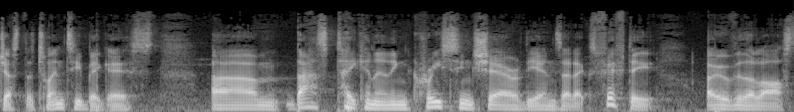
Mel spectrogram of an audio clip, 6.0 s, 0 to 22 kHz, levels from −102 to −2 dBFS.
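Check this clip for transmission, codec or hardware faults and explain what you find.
Two hardware faults are audible in this speech clip.

From 0.52 to 1.81 s, just before "that's taken an increasing", seven CD scratch ticks recur about five times a second. A disc blemish defeats error correction on each rotation. The spectrogram shows thin vertical broadband lines, each only a few milliseconds wide.

At 5.37 s, a DC step produces a low thump as the waveform's zero line suddenly shifts. A 5 Hz high-pass then pulls the offset back, giving a visible jump with a slow exponential return.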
